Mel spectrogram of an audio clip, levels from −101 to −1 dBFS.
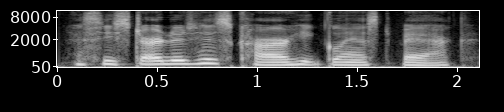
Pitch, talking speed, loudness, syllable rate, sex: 180 Hz, 225 wpm, -17 LUFS, 5.3 syllables/s, female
